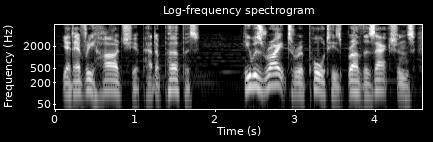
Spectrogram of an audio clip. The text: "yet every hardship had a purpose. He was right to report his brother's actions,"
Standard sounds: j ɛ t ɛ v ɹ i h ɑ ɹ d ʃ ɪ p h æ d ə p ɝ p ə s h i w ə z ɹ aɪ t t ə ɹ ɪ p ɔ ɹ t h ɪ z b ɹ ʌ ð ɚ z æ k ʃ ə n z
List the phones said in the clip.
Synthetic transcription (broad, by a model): j ɛ t ɛ v ɹ i h ɑ ɹ d ʃ ɪ p h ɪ d ə p ɝ p ə s h i w ə z ɹ aɪ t t ə ɹ ɪ p ɔ ɹ t h ɪ z b ɹ ʌ ð ɚ z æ k ʃ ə n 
